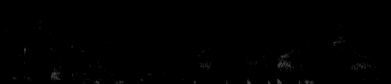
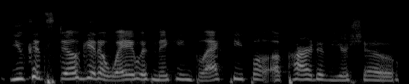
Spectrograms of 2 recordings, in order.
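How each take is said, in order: First: It is said quietly, almost whispered. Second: It is said loudly and openly.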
